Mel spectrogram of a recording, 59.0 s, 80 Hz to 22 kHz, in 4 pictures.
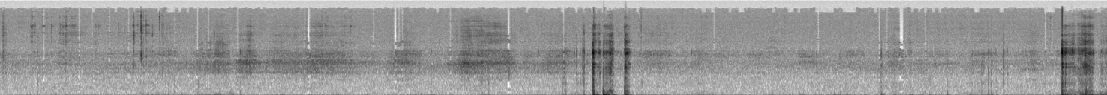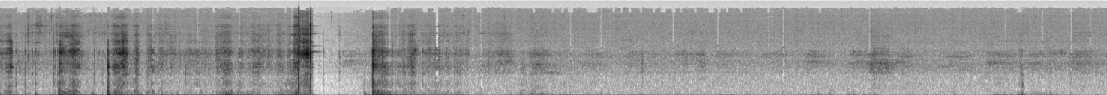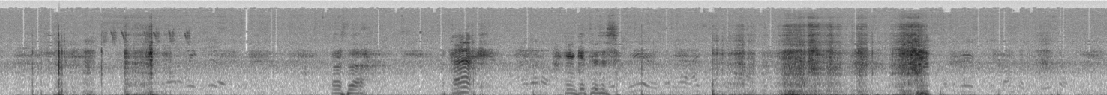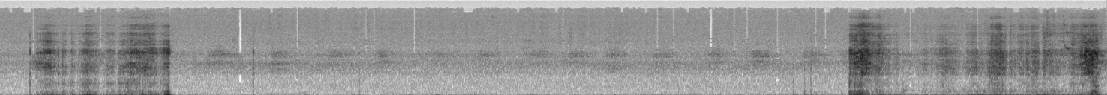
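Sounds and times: gear scraping and knocking on rock: 0:00.0 - 0:05.4, 0:06.1 - 0:08.6, 0:13.0 - 0:19.1, 0:37.3 - 0:42.0, 0:44.6 - 0:46.7, 0:54.9 - 0:59.0.

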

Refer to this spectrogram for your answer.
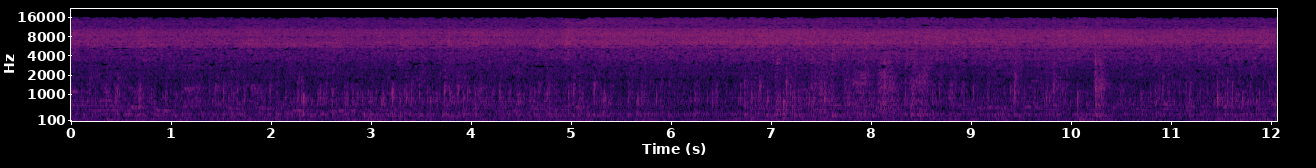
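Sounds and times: gravy bubbling in a pot: 0:00.0 - 0:12.0
steady high hiss: 0:06.0 - 0:12.0.

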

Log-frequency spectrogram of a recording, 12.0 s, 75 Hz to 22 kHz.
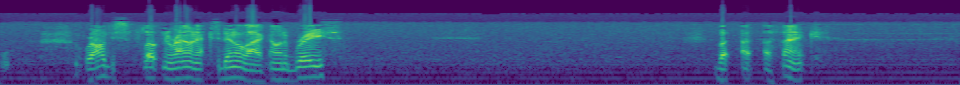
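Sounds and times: faint even hiss: 0:00.0 - 0:12.0
steady low hum: 0:00.0 - 0:12.0.

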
